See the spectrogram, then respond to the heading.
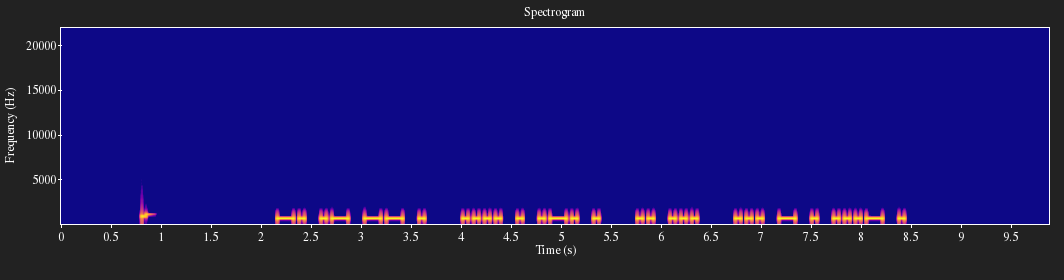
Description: Morse code, heard as a keyed tone, about 22 wpm, 700 Hz. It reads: NAME HERE IS STEVE
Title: Common QSO Phrases 22wpm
